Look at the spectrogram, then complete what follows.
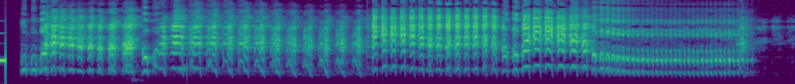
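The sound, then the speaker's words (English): A laughing kookaburra's noisy territorial call rings out loud, a rapid cackling chatter that rises and surges in bursts for several seconds before ending in a sustained, wavering hoot. No talking. “If you guessed laughing kookaburra, congratulations!”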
